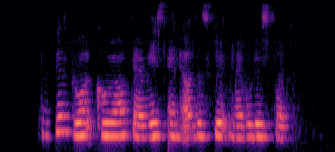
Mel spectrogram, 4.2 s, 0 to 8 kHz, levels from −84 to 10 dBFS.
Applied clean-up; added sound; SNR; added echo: neural mask model DeepFilterNet 3.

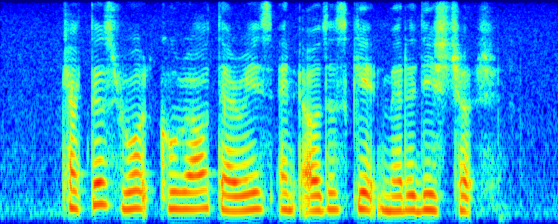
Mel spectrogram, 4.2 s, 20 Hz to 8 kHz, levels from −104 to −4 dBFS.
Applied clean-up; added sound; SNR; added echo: none; none; none; none.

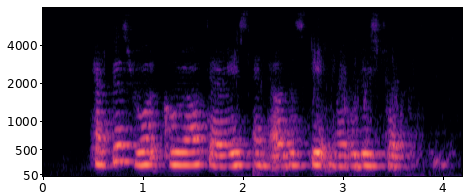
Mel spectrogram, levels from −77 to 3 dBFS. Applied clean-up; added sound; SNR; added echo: neural separator model SepFormer DNS4.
